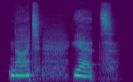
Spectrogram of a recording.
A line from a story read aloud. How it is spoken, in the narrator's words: Sam pants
